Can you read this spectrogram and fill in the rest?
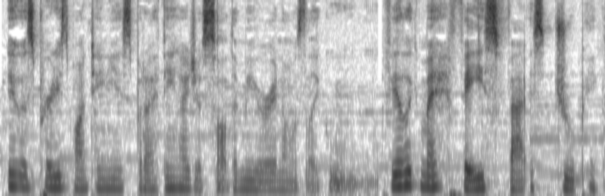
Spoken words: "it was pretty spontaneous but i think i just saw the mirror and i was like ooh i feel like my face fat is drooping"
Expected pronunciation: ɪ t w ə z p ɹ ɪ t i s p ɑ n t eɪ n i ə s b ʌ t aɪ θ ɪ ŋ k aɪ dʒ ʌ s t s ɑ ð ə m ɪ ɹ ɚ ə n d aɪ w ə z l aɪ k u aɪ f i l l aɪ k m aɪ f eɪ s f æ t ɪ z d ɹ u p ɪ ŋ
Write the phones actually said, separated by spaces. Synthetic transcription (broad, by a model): ɪ t w ə z p ɹ ɪ t i s p ɑ n t eɪ n i ə s b ʌ t aɪ θ ɪ ŋ k aɪ dʒ ʌ s t s ɑ ð ə m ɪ ɹ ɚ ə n aɪ w ə z l aɪ k u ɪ f i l l aɪ k m aɪ f eɪ s f æ t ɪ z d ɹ u p ɪ ŋ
